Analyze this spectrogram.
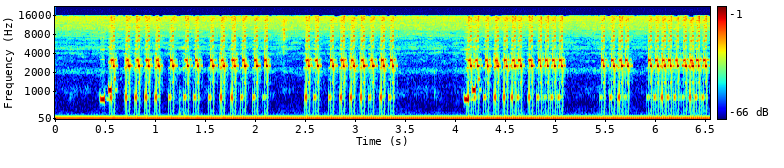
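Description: Rapid, high electronic blips tick in quick bursts as game text types out.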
